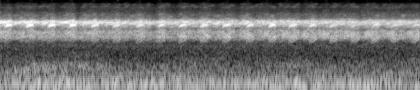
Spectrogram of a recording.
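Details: Evening chorus of numerous frogs in rice paddies, fast pulsing croaks overlapping into a continuous rhythmic din, slightly louder at the start and then steady.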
